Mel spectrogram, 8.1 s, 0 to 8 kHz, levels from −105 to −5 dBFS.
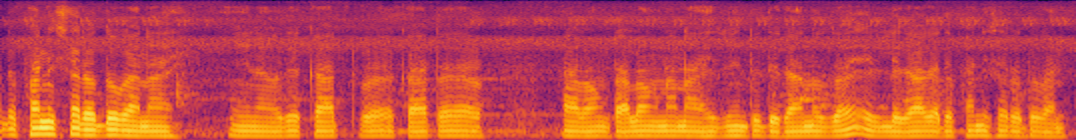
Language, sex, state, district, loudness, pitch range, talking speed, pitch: Chakma, male, Tripura, Unakoti, -19 LUFS, 100-105 Hz, 140 wpm, 100 Hz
